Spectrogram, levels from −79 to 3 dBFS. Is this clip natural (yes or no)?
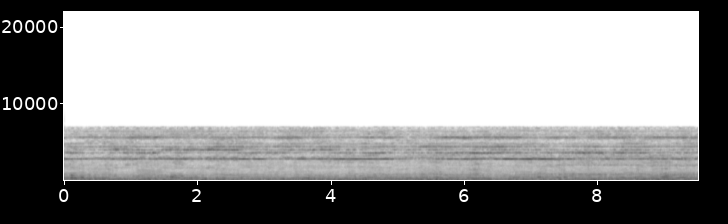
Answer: no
